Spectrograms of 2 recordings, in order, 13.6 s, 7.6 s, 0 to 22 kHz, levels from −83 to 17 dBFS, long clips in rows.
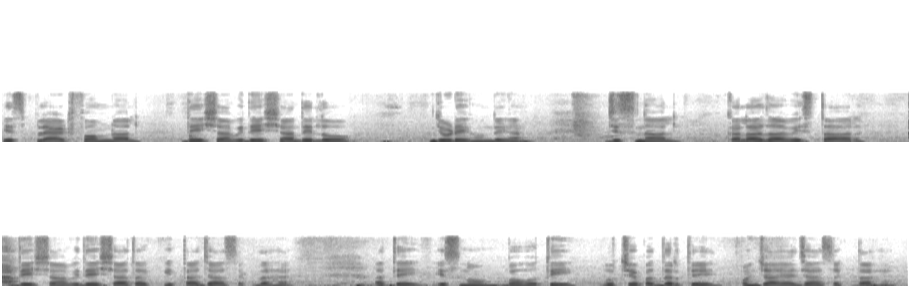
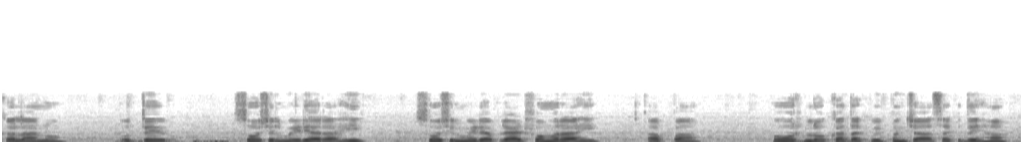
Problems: constant background noise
